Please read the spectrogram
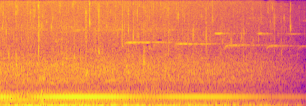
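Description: The last chord of an acoustic guitar ringing out and fading away as the song ends.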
